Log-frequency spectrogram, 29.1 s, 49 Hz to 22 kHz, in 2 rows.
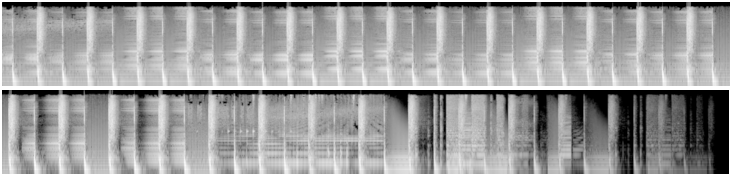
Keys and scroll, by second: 2.2 super+z, 19.3 super+=, 19.6 super+=, 20.4 super+-, 20.8-21.6 typing.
